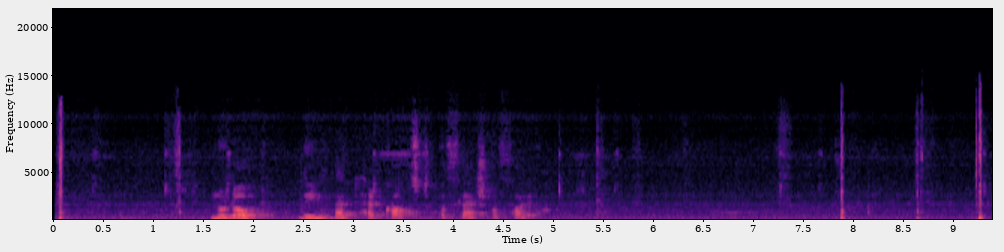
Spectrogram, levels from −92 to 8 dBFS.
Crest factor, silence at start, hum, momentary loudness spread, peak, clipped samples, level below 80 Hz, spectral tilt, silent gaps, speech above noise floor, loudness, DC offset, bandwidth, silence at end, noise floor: 26 dB; 0.05 s; none; 24 LU; -16 dBFS; under 0.1%; -64 dBFS; -5.5 dB/octave; none; 23 dB; -40 LUFS; under 0.1%; 14.5 kHz; 0 s; -61 dBFS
